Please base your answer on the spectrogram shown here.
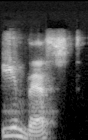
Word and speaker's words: invest: En lugar de invest. Es muy importante dónde va el acento en la palabra, right? En lugar de invest, el acento va en best.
